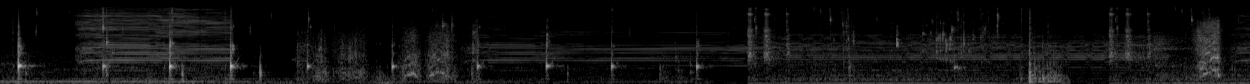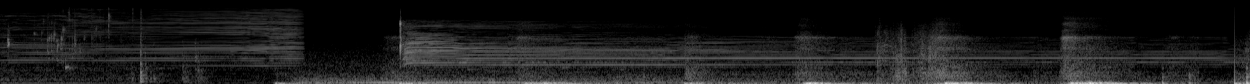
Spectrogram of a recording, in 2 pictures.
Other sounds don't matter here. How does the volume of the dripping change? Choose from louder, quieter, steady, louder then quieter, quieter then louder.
quieter.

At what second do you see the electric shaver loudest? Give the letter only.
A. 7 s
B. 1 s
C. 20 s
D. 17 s
D.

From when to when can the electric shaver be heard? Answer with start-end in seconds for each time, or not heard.
0.0-2.4, 4.5-24.9.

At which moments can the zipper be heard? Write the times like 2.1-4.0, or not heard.
3.0-4.8, 11.5-12.3, 21.2-22.1.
